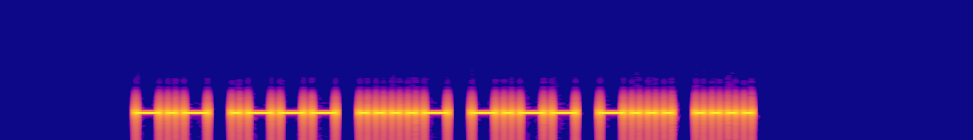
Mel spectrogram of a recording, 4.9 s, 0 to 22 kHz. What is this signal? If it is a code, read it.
Morse code, heard as a keyed tone, about 28 wpm, 700 Hz. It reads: KJ4YBH
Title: USA Call Signs Repeated 2x 30wpm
